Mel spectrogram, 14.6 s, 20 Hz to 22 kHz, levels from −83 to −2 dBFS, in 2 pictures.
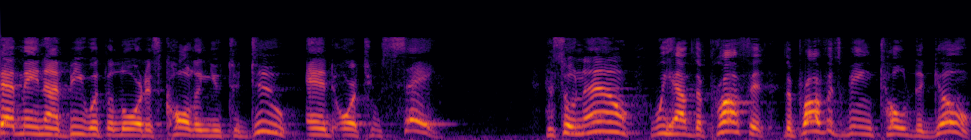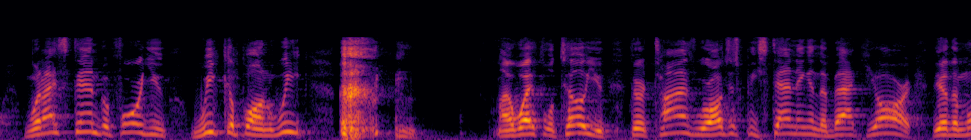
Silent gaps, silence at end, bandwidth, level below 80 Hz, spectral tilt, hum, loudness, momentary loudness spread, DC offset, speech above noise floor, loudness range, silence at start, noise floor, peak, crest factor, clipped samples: none; 0 s; 7.6 kHz; -58 dBFS; -5 dB/octave; none; -30 LUFS; 10 LU; under 0.1%; 33 dB; 4 LU; 0 s; -63 dBFS; -6 dBFS; 24 dB; under 0.1%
